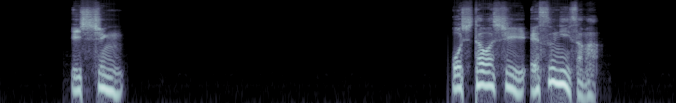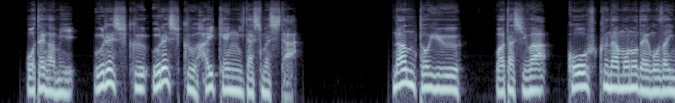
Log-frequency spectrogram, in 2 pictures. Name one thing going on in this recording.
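A young man speaks calmly and close to a microphone, in short phrases with pauses.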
